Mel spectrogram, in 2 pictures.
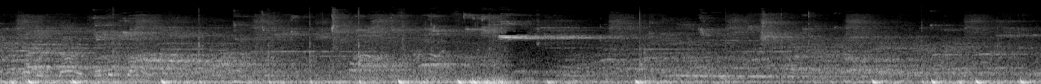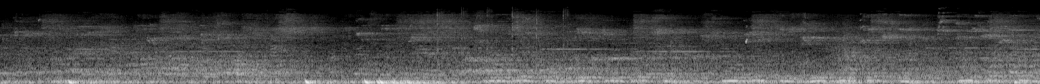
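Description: Several young men call out to each other across an echoing hall.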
